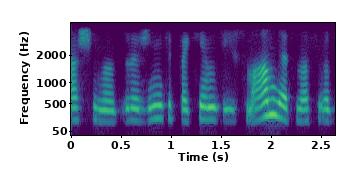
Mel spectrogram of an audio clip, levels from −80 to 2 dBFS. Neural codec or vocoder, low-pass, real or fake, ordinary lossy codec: codec, 24 kHz, 0.9 kbps, WavTokenizer, large speech release; 3.6 kHz; fake; MP3, 32 kbps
